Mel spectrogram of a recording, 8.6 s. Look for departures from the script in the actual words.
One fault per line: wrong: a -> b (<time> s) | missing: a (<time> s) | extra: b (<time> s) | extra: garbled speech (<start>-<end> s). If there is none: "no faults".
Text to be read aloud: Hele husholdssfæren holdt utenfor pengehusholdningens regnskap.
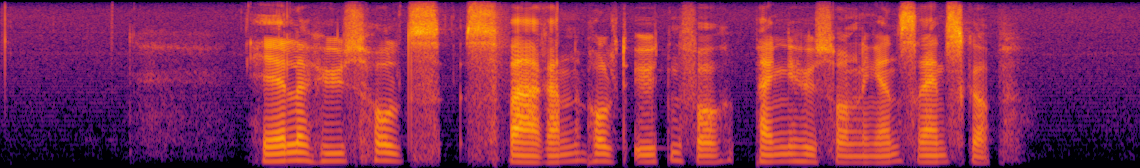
no faults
